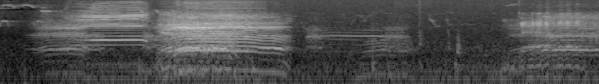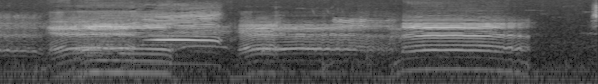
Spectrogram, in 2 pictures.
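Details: Sheep giving a run of loud, quavering bleats, one after another roughly every two seconds, each a rich nasal baa that wavers in pitch, with brief quiet gaps between them.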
